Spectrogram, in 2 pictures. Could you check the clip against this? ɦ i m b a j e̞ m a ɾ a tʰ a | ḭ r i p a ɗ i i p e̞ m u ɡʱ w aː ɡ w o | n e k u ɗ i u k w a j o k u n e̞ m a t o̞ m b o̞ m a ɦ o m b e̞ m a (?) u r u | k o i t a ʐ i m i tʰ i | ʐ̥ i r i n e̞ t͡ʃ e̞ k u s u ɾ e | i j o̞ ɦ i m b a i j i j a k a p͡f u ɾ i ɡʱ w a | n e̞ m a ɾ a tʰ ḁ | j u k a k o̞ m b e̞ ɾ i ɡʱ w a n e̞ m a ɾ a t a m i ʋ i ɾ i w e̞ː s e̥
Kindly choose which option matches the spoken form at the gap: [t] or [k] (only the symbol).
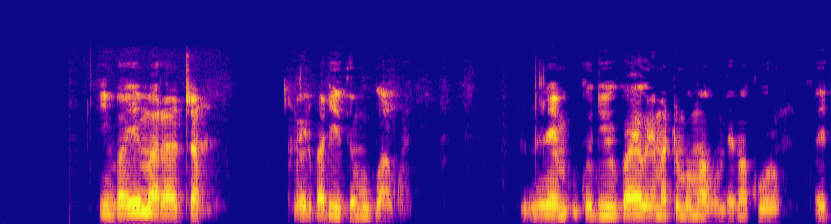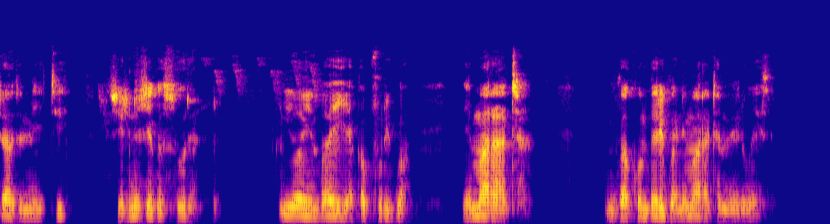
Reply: k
